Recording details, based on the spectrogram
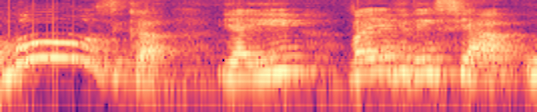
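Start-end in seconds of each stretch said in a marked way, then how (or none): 0.0-1.1 drawn-out, high sing-out call; long high-pitched hail; calling at the gate. Shown as a demonstration. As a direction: stretch the first syllable high, as if calling someone at the gate. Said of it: "eles chamem no portão".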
